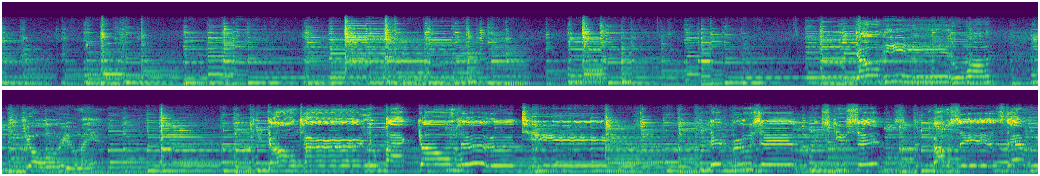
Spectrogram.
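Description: Fender acoustic-electric guitar with a capo, strummed and picked steadily as a song's accompaniment.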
